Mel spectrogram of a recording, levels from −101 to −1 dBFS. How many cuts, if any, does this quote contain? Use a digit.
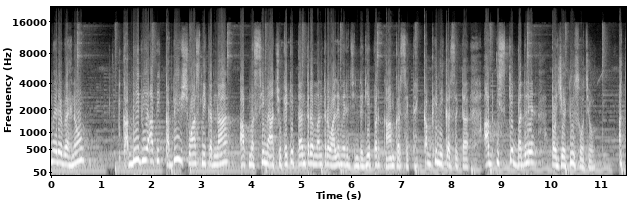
0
